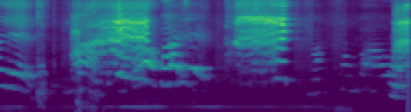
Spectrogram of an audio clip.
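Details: Long-tailed shrike calling to wild shrikes, a call said to signal that it feels threatened by another shrike; harsh, rasping, broadband bursts mixed with short squeaky tonal notes, with a faint low hum beneath.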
